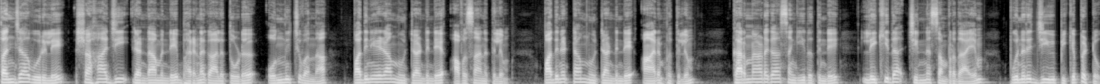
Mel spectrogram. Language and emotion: Malayalam, neutral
